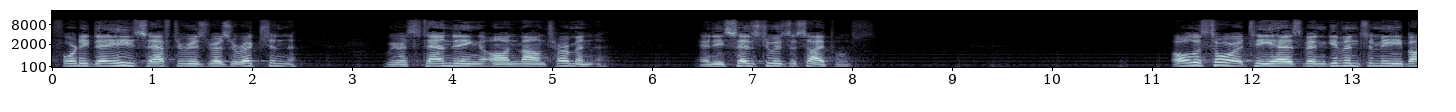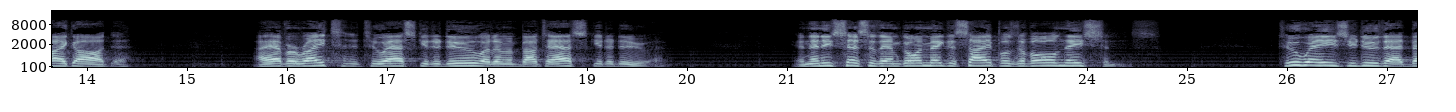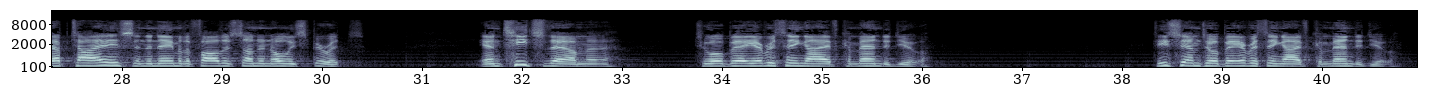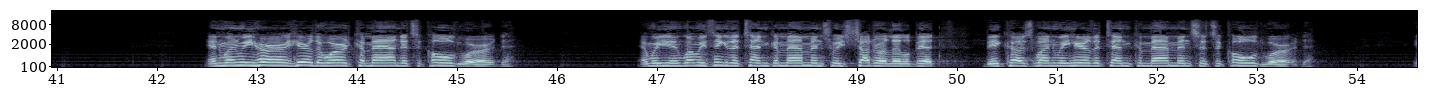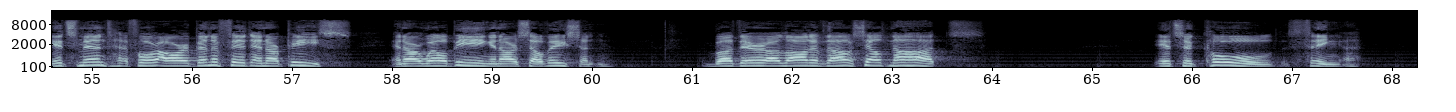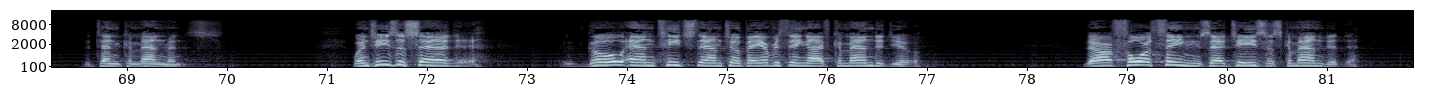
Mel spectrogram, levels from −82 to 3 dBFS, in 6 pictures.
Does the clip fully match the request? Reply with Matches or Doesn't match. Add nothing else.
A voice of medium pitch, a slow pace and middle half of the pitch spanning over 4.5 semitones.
Doesn't match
